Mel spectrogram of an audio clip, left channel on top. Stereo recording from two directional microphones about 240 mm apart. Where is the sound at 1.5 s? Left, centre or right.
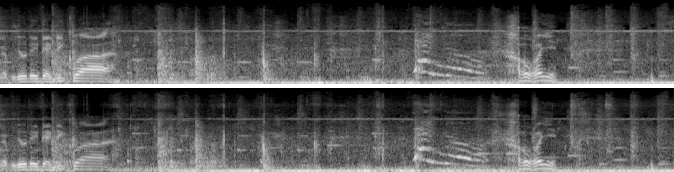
Left.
